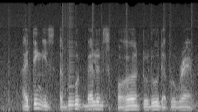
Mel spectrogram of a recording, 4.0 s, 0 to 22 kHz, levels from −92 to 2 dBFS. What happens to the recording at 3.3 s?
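Nothing goes wrong at 3.3 s: the speech carries on intact, with only the room's own background noise sitting about 20 dB beneath it as a natural part of the recording.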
